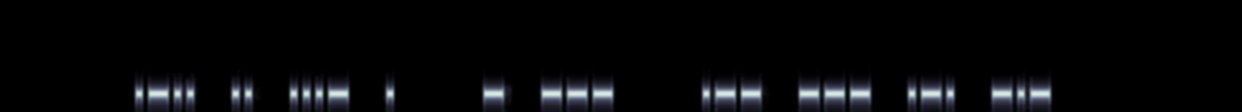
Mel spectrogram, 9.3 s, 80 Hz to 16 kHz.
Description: Morse code, heard as a keyed tone, about 25 wpm, spaced as for 18 wpm, 600 Hz. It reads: LIVE TO WORK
